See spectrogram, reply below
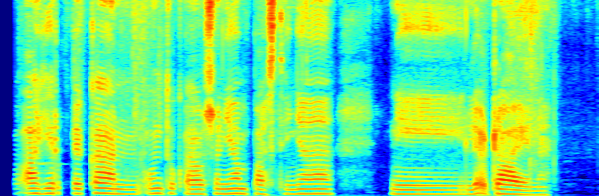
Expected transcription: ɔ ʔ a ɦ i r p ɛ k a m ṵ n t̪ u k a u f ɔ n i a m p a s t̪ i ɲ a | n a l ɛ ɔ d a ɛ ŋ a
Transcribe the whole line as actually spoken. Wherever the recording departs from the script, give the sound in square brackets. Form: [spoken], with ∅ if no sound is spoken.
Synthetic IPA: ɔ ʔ a ɦ i r p ɛ k a [n] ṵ n t̪ u k a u [s] ɔ n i a m p a s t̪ i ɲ a | n [i] l ɛ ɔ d a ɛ [n] a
